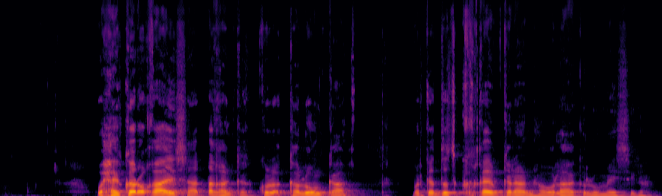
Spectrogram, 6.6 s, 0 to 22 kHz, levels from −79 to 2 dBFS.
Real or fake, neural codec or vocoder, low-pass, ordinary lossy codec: fake; vocoder, 44.1 kHz, 128 mel bands every 512 samples, BigVGAN v2; none; none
